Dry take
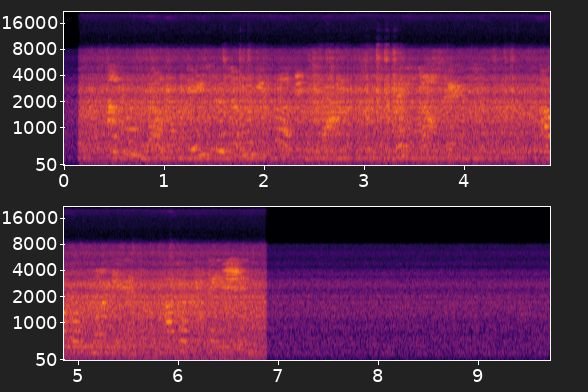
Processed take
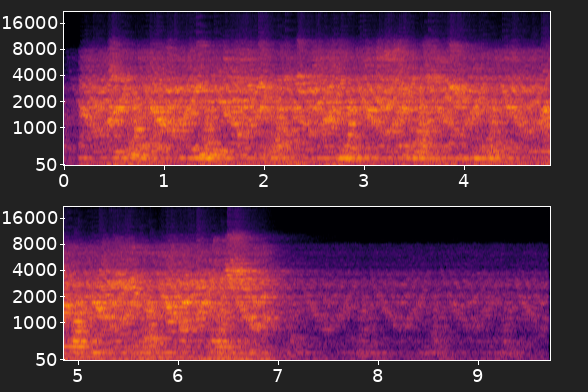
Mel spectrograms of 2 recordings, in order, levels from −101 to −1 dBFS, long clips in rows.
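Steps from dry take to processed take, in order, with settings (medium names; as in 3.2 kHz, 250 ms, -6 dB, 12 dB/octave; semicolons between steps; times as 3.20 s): tone controls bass +6 dB, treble -6 dB; saturation -25.5 dBFS, distortion -14 dB; resampled via 22.05 kHz; phaser 1.4 Hz, delay 1.2 ms, feedback 69%; two-slope reverb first 0.65 s, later 1.9 s, from -18 dB, DRR -4.5 dB; chorus voices 4, 0.25 Hz, delay 15 ms, depth 2 ms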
